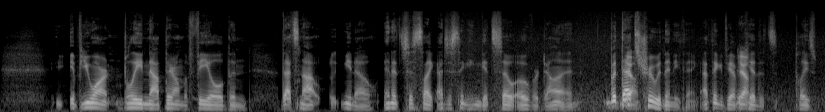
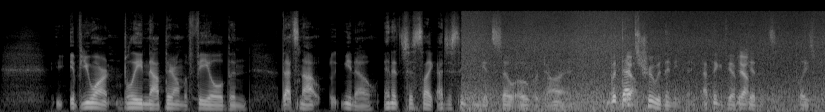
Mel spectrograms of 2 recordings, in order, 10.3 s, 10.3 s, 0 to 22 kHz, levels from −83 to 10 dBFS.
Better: first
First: hiss; faint; from 6 s on; 25 dB below the speech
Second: hiss; loud; from 6 s on; 7 dB below the speech

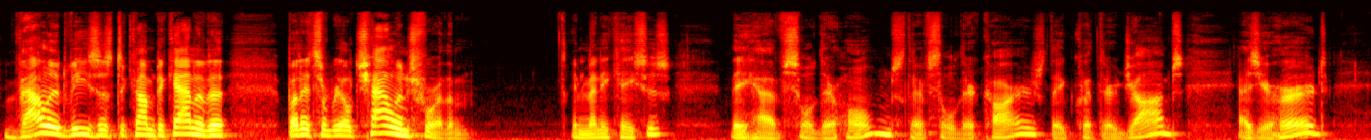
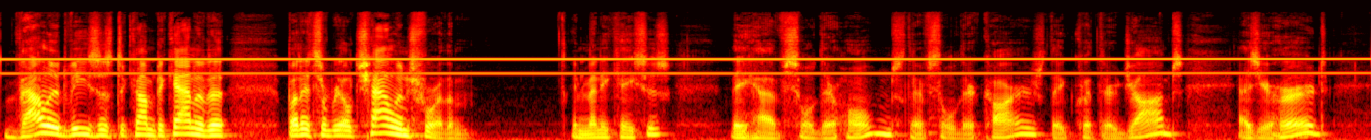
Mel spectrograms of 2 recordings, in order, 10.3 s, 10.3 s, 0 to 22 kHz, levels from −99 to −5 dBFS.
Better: first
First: none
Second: high-pitched whine; loud; throughout; 4 kHz, 7 dB below the speech

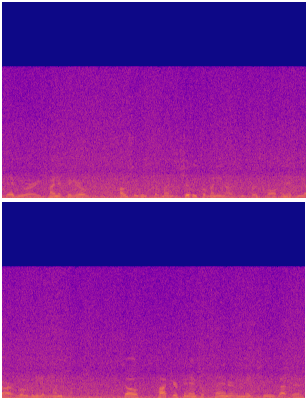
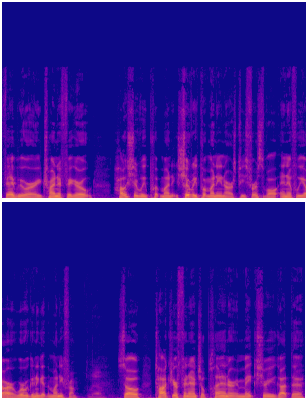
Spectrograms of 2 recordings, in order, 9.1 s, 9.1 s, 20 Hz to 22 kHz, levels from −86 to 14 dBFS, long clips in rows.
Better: second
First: hiss; loud; throughout; 1 dB below the speech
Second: none

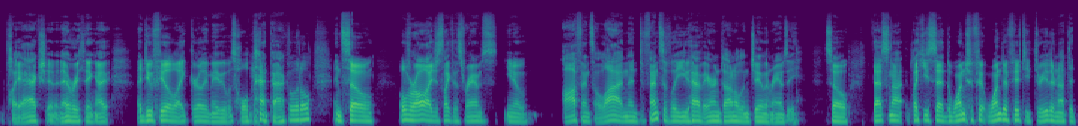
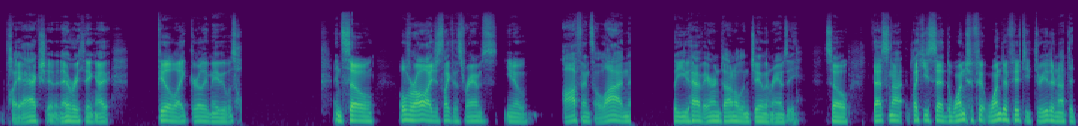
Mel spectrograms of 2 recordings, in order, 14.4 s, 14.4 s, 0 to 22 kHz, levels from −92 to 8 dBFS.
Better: first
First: none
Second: audio cutting out; at 1.5 s, at 3 s for 1 s and at 8.5 s for 0.5 s

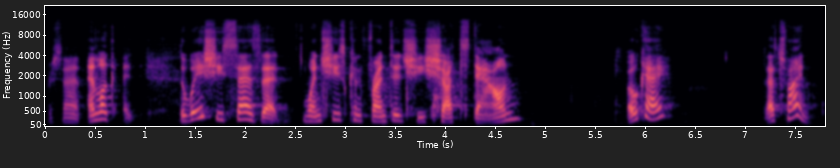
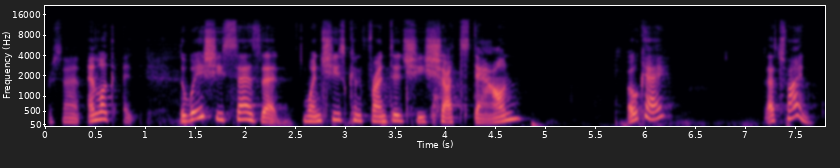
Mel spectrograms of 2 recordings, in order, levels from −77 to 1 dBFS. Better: second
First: thin; very; fading below 600 Hz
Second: none

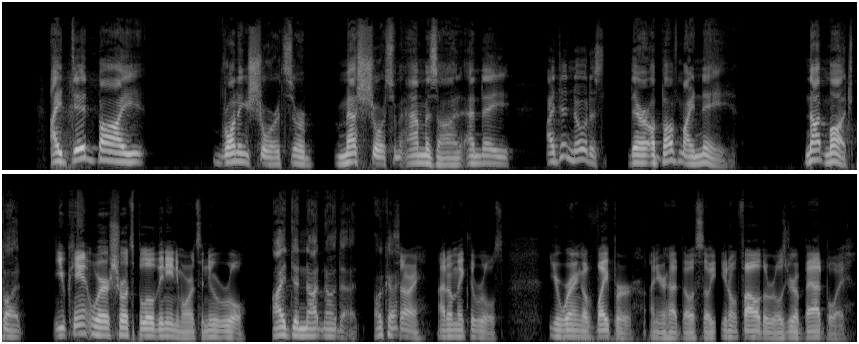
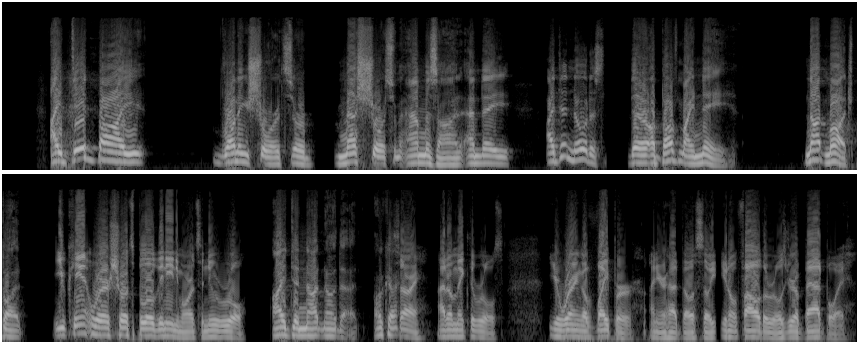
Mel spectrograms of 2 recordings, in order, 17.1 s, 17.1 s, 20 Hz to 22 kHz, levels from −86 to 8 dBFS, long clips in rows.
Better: first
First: none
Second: distortion; heavy; 10% of the sound clipped

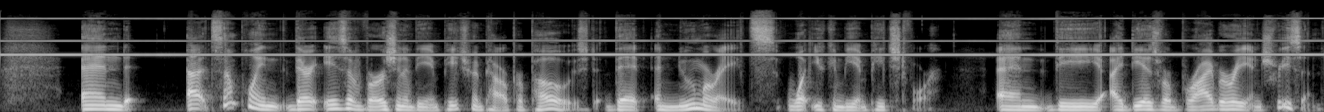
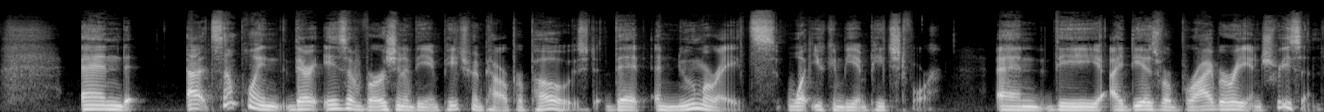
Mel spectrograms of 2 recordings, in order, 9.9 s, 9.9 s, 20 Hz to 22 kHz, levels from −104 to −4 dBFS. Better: second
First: high-pitched whine; loud; throughout; 3 kHz, 8 dB below the speech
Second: none

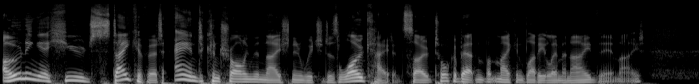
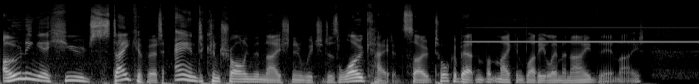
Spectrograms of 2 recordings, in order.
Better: first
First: none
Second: background music; loud; throughout; 5 dB below the speech

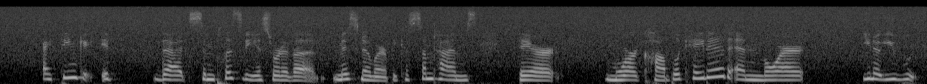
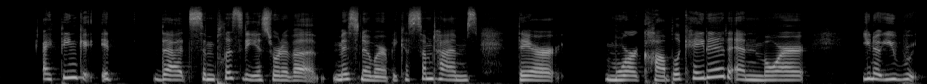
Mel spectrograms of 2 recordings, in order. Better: second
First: hiss; loud; throughout; 3 dB below the speech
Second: hiss; faint; throughout; 30 dB below the speech

